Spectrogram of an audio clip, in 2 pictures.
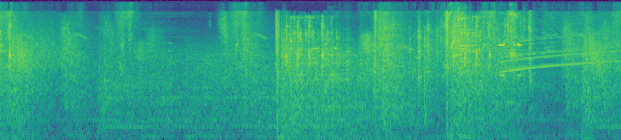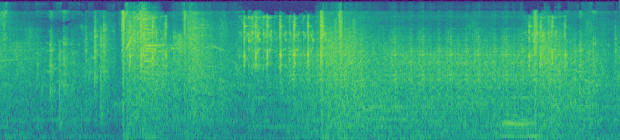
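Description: Rapid gunfire bursts in the video game Radio the Universe, repeated clusters of shots and thuds over a busy electronic background, fairly loud and continuous.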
